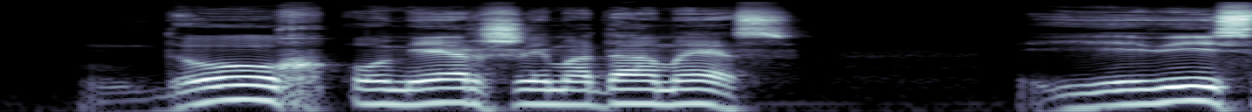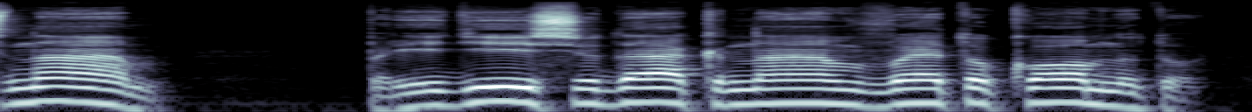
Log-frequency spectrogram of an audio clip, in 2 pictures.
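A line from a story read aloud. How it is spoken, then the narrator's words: Low, muffled voice. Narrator (Russian): Начал он негромким, глухим голосом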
